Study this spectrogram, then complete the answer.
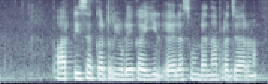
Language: Malayalam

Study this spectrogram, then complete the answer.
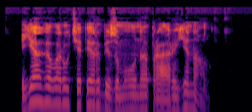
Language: Belarusian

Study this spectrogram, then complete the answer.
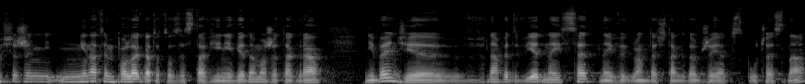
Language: Polish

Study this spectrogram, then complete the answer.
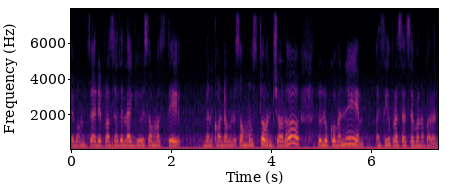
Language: Odia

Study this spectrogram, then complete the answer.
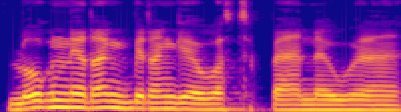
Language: Hindi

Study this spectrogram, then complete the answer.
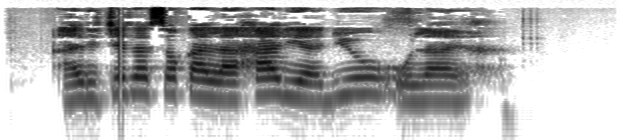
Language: Swahili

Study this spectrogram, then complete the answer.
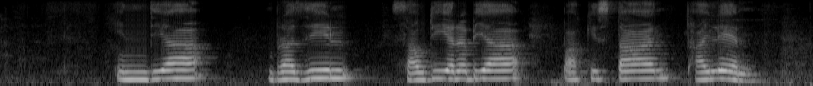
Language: Manipuri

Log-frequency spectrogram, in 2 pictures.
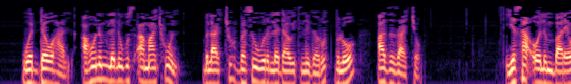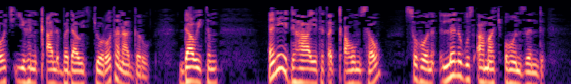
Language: Amharic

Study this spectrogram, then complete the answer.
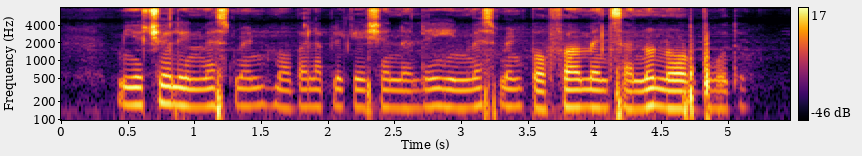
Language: Kannada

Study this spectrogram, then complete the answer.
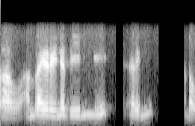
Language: Bodo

